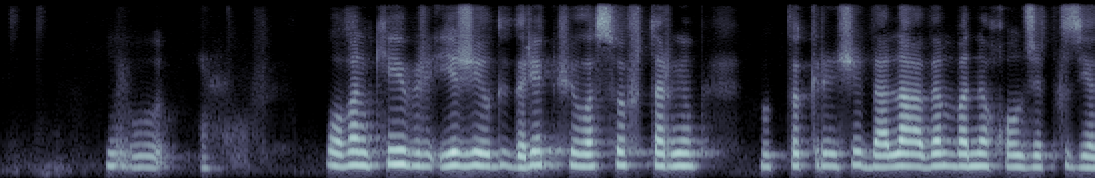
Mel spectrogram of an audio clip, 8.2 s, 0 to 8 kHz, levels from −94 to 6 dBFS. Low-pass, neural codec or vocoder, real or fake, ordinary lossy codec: 7.2 kHz; codec, 24 kHz, 0.9 kbps, WavTokenizer, large speech release; fake; none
